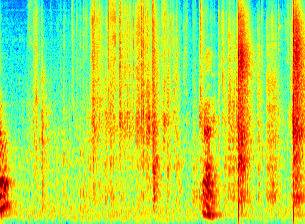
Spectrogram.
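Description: Hands working inflated latex modelling balloons, fingers rubbing and gripping the twisted bubbles while trying to split the middle bubble free, with a few sharp clicks, the last two near the end.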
